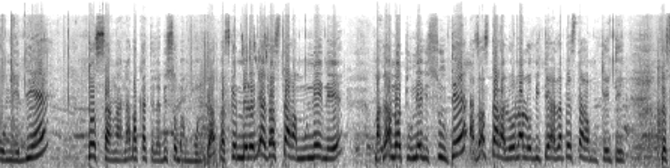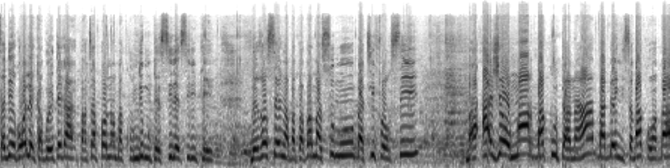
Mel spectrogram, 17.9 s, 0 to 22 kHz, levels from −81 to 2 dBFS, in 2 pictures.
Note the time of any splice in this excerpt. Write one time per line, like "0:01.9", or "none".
none

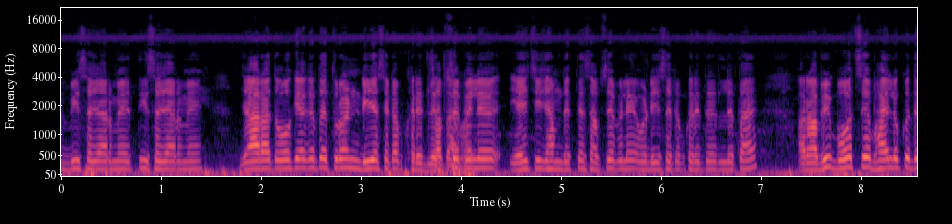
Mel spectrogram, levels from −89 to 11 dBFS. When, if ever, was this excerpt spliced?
0:03.8

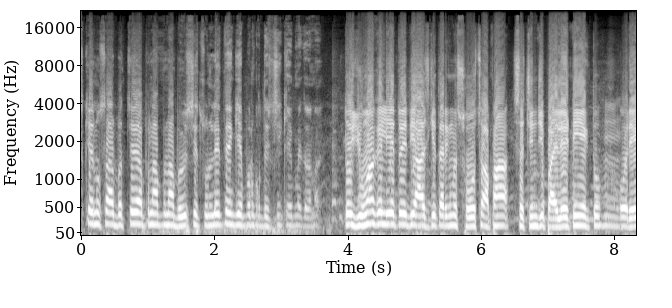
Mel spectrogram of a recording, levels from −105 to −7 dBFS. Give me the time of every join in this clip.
0:03.7

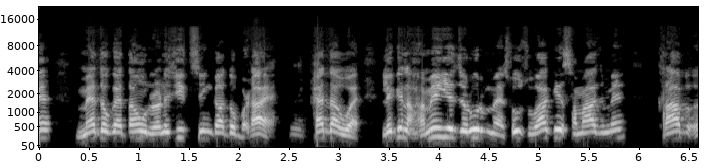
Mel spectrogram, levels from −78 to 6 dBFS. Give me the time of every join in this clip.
none

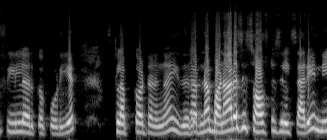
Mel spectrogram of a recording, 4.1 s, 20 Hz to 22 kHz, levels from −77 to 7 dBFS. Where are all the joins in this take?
0:02.5

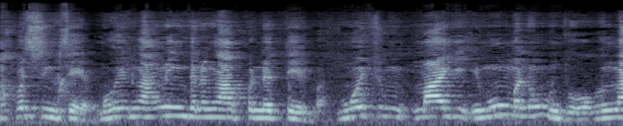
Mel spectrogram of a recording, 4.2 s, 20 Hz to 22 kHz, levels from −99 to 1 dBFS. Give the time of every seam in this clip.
none

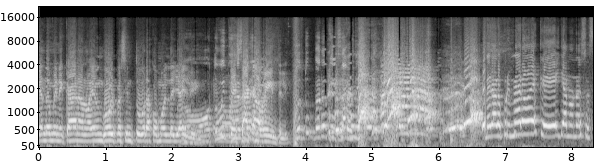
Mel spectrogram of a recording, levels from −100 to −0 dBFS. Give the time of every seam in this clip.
0:01.7
0:06.7

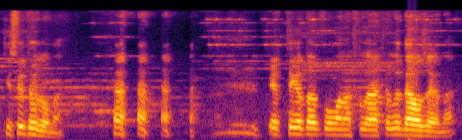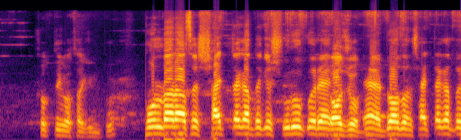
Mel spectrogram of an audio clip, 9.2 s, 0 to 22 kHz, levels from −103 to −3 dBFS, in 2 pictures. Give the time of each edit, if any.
0:06.1

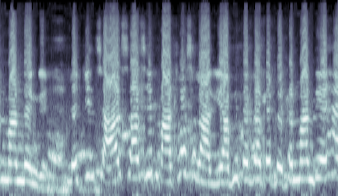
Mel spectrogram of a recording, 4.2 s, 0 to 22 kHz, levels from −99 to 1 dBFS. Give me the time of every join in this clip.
none

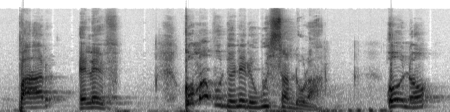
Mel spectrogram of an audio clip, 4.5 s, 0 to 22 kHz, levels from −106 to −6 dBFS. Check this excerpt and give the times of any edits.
none

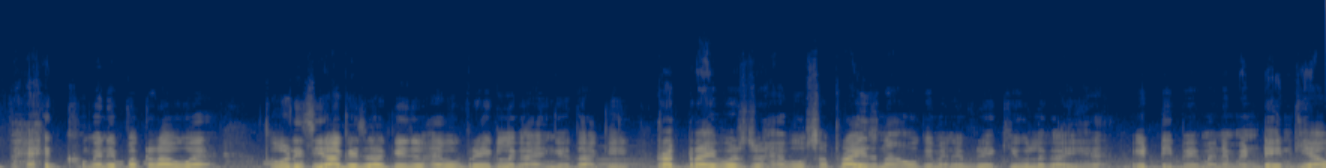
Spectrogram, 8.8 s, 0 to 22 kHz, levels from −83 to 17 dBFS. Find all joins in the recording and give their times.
0:04.2
0:07.4

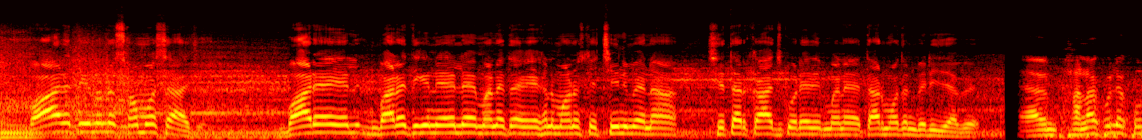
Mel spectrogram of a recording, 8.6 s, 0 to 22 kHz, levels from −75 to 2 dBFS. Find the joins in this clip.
0:07.5

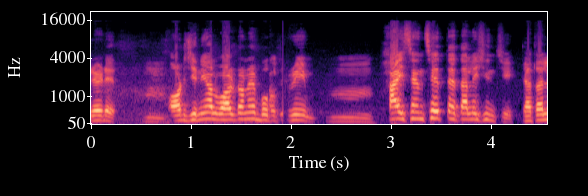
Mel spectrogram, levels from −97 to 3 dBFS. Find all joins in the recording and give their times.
0:01.9

